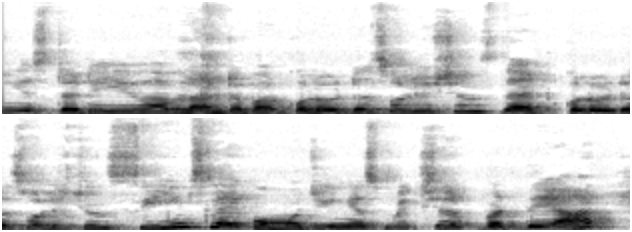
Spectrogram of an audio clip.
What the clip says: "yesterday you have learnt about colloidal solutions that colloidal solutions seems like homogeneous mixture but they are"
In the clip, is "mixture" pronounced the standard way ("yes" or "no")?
no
